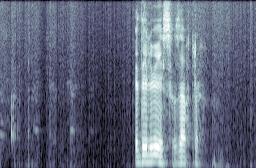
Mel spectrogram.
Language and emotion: Russian, neutral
